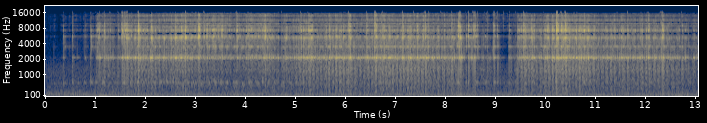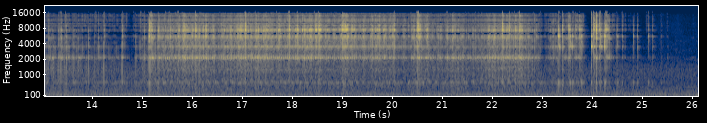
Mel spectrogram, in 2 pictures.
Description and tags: A glass marble spun in a small clay pot.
